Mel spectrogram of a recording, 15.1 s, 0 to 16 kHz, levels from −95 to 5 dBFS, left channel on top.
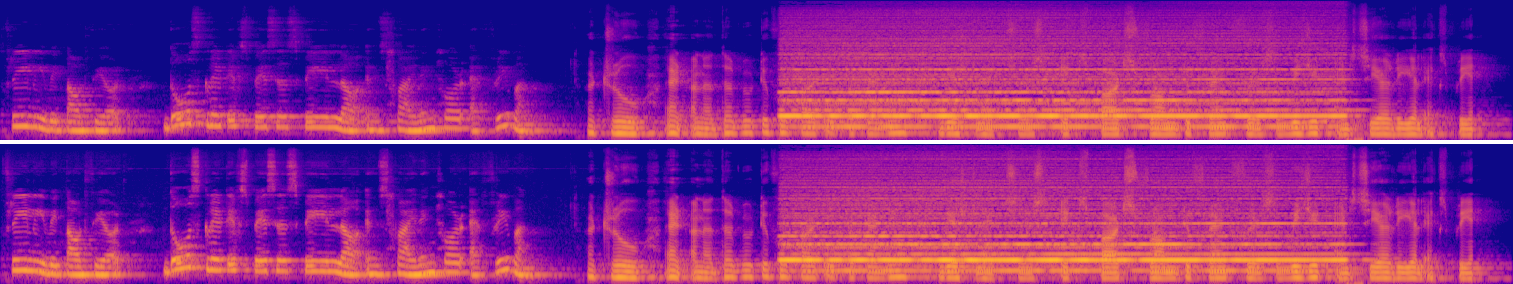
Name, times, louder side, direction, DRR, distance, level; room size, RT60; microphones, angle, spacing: voice 1, 0.1-1.3 1.6-5.5, right 4 dB, 60° right, 0.6 m, -24 dB
voice 2, 5.9-14.7, right 1 dB, 20° right, 0.6 m, -26 dB
sound 1, 7.8-13.5, right 2 dB, ahead, 1.6 m, -17 dB
16.0 x 12.0 x 7.2 m
head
